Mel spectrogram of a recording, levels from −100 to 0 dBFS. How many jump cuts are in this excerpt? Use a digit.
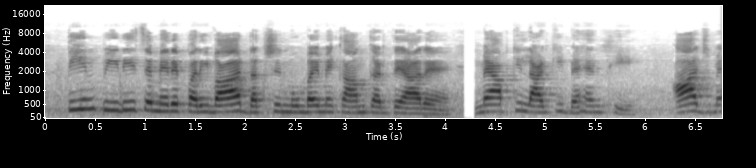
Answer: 1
